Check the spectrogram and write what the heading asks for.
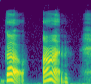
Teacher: You have to do a little glottle stop in your throat. You have to physically close your vocal cords.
